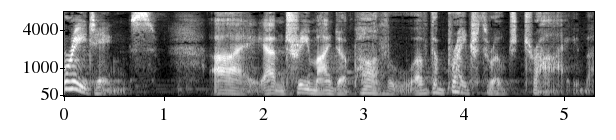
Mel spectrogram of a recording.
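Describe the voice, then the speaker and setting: A put-on character voice is pitched low. It moves at a very slow pace. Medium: video game. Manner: measured, solemn.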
